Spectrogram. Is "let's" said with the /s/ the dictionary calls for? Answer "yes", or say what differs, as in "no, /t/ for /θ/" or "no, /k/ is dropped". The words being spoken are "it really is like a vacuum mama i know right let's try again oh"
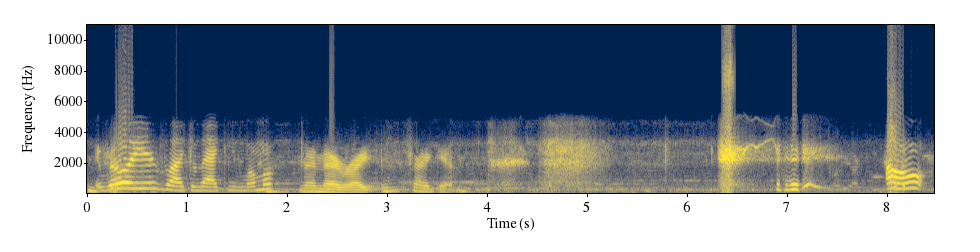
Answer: no, /s/ is dropped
